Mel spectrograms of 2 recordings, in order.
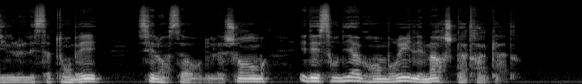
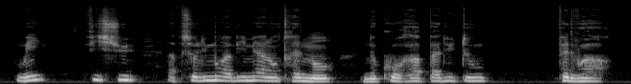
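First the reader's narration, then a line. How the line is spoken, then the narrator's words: Cousin moaning. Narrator (French): gémit mon cousin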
